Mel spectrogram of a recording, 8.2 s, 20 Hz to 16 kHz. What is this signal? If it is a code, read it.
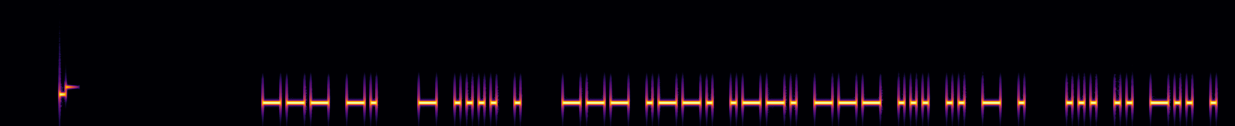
Morse code, heard as a keyed tone, about 30 wpm, 700 Hz. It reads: ON THE OPPOSITE SIDE
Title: Sets of 5 Words Encore2 30wpm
